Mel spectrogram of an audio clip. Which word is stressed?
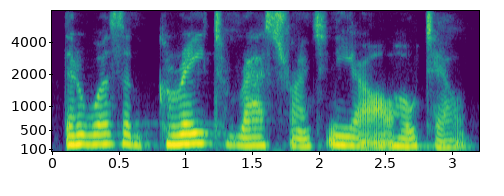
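great. The emphasis falls on the word great. The restaurant was excellent. "eu boto ênfase aonde? No great"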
